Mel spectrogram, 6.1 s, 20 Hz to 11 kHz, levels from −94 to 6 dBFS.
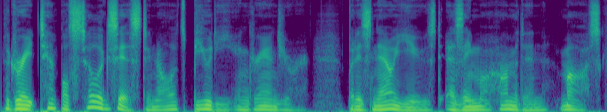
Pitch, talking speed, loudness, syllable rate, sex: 100 Hz, 190 wpm, -20 LUFS, 4.7 syllables/s, male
